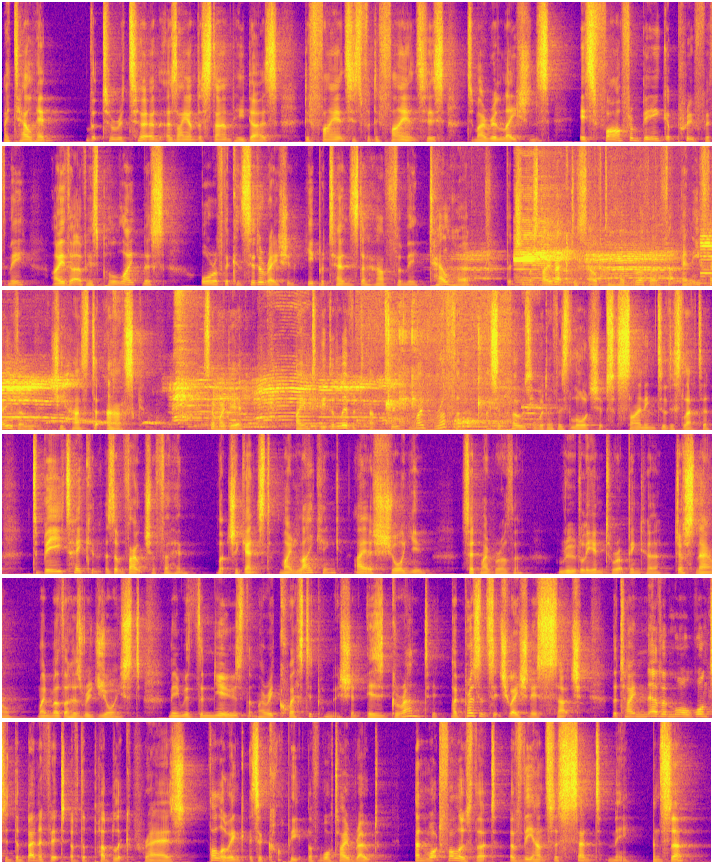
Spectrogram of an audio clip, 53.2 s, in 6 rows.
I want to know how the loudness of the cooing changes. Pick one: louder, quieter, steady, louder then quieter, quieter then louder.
louder.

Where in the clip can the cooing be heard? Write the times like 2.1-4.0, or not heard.
15.8-24.5.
